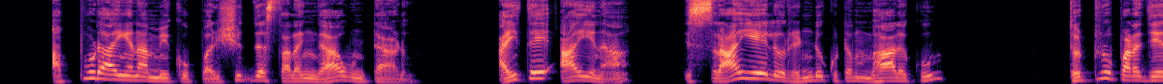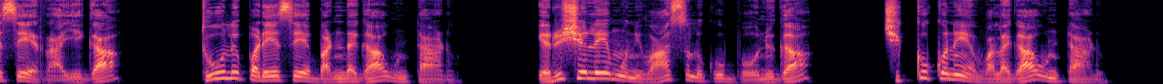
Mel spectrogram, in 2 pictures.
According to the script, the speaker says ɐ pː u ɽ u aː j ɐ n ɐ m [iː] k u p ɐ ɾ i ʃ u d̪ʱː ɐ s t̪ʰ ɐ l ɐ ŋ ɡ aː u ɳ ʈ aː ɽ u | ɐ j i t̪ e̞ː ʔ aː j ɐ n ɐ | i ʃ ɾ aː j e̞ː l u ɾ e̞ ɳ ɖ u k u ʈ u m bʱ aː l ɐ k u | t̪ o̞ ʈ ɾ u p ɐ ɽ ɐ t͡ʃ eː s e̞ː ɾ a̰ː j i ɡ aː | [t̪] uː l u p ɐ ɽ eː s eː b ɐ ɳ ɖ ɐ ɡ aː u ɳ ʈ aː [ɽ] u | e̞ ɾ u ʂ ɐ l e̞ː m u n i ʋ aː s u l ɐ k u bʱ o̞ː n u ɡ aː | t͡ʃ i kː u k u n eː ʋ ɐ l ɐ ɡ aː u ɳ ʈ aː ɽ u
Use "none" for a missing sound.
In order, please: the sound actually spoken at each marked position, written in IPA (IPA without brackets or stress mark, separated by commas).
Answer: iː, t̪, ɽ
